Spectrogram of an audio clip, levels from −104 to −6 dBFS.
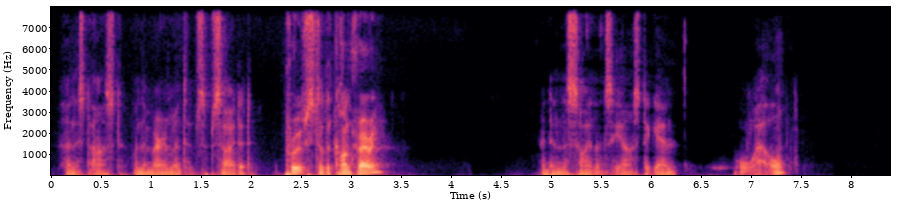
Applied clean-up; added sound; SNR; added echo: neural mask model Resemble Enhance denoiser.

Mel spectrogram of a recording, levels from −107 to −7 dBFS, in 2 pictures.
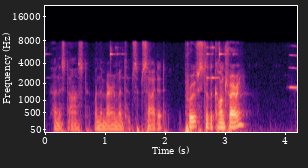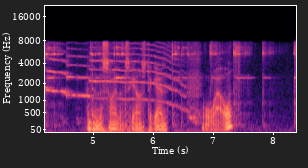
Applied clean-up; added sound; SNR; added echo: none; Coin (dropping) + Squeak; 12 dB; none.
